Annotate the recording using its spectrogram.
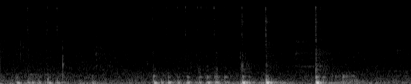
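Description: Typing on a computer keyboard: a string of irregular keystrokes, most of them bunched from about a second and a half to three and a half seconds in.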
